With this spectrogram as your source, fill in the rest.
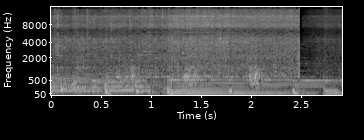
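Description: Green peas sauté in a pan over medium heat, a loud continuous sizzle with rhythmic scraping and clinking of a spatula stirring, and the sizzle dropping off abruptly near the end.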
